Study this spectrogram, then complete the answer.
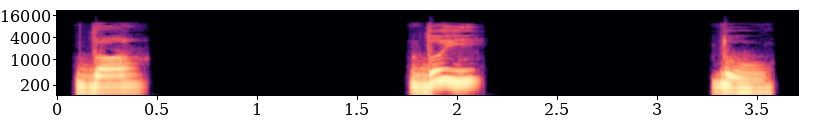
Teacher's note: The letter Daad isn't equivalent to any of the English letters. However, Daad sounds like the letter D, but much thicker, and deeper sounding. Saad and Daad look very similar except that, Saad has no dots, and Daad has one dot on top.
